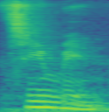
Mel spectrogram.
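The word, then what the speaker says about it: 지민: It is neither j nor j. It is somewhere in between. Ch. Jungkook, as you see, it's slightly, very softly, a little bit of air comes out of it. J. Jungkook, Jimin, J. Jin. So this is Kim Suk Jin, Park Jimin, John Jungkook. So J. This is J. So it's like Jib. It's more towards J but not exactly J.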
